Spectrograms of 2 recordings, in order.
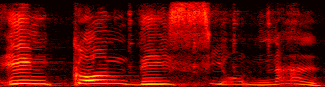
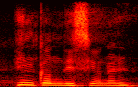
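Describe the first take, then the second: First: "incondicional" drawn out slowly, syllable by syllable; syllable-by-syllable stress. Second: "Incondicional" said low and soft, unstretched; hushed repeat. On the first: Preacher on a father's love, "incondicional" slowly spelled out in syllables. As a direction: stretch each syllable of "incondicional" for weight. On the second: Preacher letting it sink in, "Incondicional" low and hushed. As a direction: let "Incondicional" drop to a quiet echo. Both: Real, not acted.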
